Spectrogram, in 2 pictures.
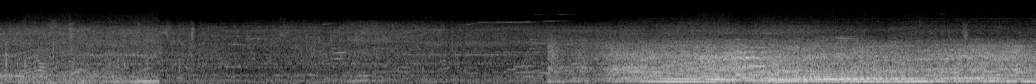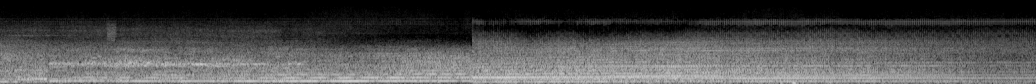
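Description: car driving at night

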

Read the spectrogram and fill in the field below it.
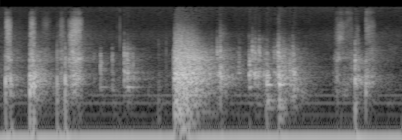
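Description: door being shut

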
